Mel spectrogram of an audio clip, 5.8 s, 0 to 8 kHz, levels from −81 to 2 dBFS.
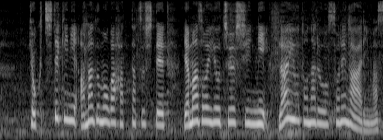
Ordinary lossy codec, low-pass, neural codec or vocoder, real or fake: none; none; codec, 16 kHz, 8 kbps, FreqCodec, larger model; fake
